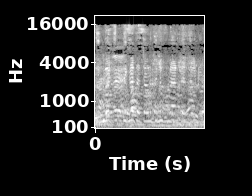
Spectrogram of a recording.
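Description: Speech: several voices talking over one another, the spoken stage dialogue of therukoothu folk-theatre actors.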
